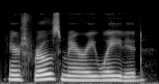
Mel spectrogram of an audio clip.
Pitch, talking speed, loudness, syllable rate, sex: 205 Hz, 115 wpm, -14 LUFS, 6.0 syllables/s, female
